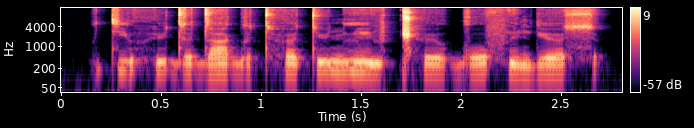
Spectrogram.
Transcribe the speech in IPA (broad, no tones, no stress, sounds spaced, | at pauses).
tʲ u h y d ə d a ɡ œ t h œ t y n lʲ ẽ v ǁʰ ø ʊ̯ ɡ o f ẽ ɡ ɾʲ œ s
